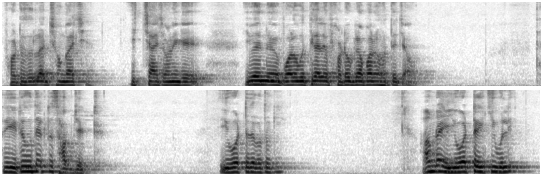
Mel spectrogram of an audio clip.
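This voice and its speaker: A man's voice: mid-range voice, fairly even intonation, moderate pace, long pauses, dark tone. A man whose first language is Bengali, teaching English pronunciation to viewers, breaking words into syllables and asking questions.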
